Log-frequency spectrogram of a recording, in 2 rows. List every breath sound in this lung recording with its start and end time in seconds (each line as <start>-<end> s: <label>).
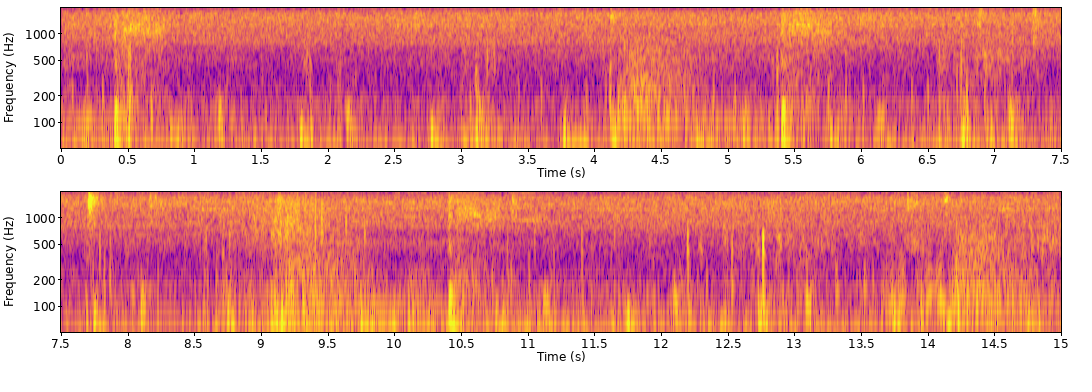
4.02-4.92 s: inhalation
5.35-5.91 s: exhalation
9.13-10.02 s: inhalation
10.40-10.96 s: exhalation
14.21-15.00 s: inhalation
